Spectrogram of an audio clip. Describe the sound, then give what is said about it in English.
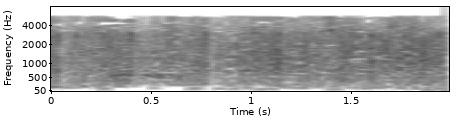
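A church audience clapping their hands in worship, a fairly loud, steady, dense patter of many hands that continues without a break. “Could you clap your hands to the Lord?”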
